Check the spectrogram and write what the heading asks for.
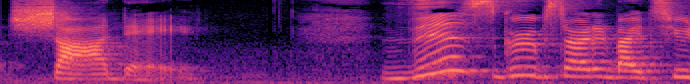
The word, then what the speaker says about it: Sade: This R&B jazz singer, songwriter, amazing artist is pronounced Sade. Not Sade, but Sade.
